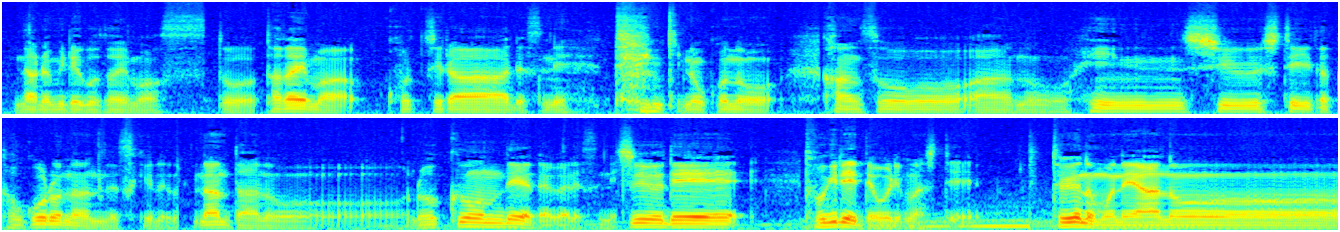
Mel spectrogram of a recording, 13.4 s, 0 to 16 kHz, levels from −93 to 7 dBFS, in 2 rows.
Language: Japanese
